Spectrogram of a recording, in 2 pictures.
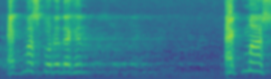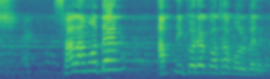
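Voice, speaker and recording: A man giving a sermon to a large live gathering. He swings between loud exhortation and hushed storytelling, and calls out to the audience for responses. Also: very high voice, lively intonation, a little slow. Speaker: preacher. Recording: live crowd murmur behind.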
